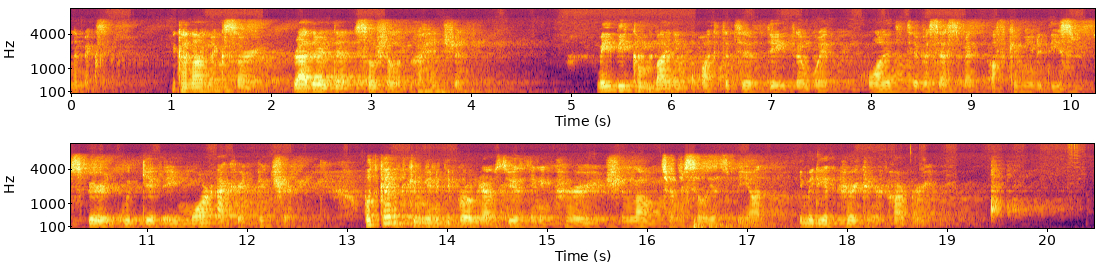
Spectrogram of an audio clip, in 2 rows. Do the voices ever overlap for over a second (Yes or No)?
No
